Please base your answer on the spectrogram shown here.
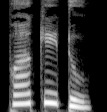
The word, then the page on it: ಪೋಗಾಡು: pōgāḍu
